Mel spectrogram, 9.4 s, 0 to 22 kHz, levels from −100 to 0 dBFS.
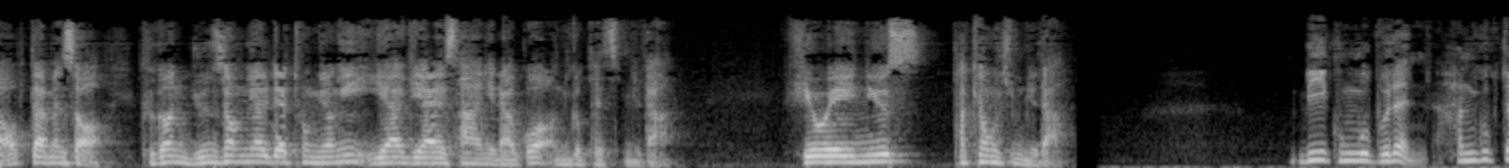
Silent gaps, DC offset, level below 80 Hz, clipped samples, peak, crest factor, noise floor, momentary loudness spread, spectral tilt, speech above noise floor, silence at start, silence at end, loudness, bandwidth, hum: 6.72-6.85 s; under 0.1%; -54 dBFS; under 0.1%; -10 dBFS; 16 dB; -65 dBFS; 11 LU; -5.5 dB/octave; 40 dB; 0 s; 0 s; -27 LUFS; 14.5 kHz; none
